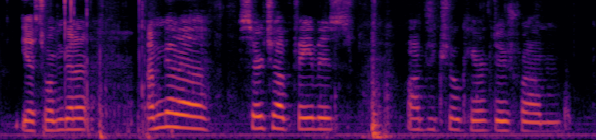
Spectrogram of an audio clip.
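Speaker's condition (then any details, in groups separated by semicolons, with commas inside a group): No condition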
